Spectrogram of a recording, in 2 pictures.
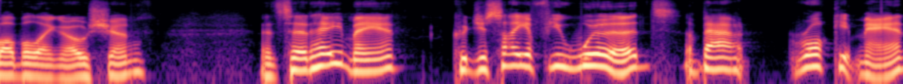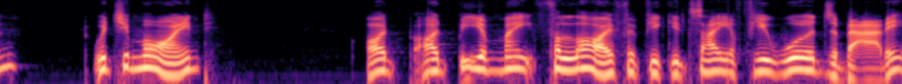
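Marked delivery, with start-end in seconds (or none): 2.1-12.1 fake Australian accent, pitched up. Quoting a request sent from across the ocean, put-on australian accent. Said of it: "everyone tries to do a Australian accent".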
